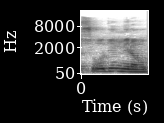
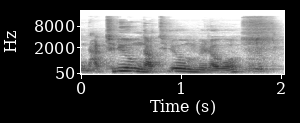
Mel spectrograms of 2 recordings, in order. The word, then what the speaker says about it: 소듐: 둘 다 소듐이나 이제 이 클로린 염소, 소듐, 클로린 이것을 소듐이라고 이제 한 습관을 소듐이라고 발음하는 습관을 길러 주시기 바랍니다. 이것을 계속해서 나트륨이라고 배워왔던 지금은 아마 안 그럴지도 모르겠으나 벌써 이제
